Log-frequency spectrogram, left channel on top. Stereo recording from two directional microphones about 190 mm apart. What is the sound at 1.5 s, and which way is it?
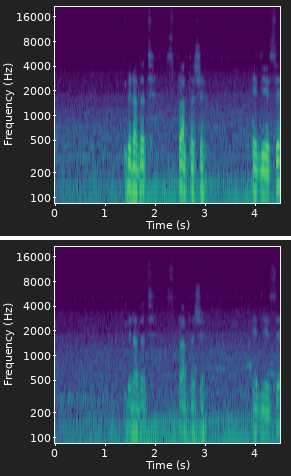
Speech, 45° left (ahead or behind).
